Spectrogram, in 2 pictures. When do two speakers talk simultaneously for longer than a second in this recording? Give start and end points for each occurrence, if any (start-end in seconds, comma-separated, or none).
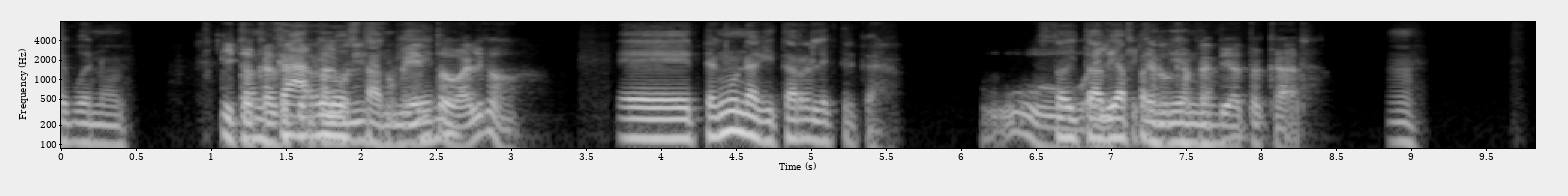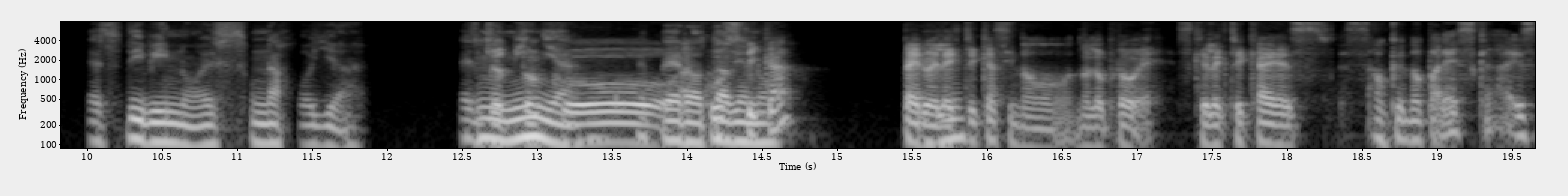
1.2-2.7, 6.5-7.7, 12.5-14.7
